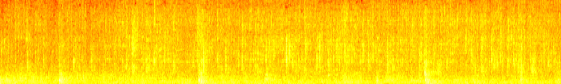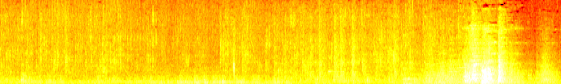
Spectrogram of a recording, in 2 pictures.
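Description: A slow-moving freight train of loaded flatcars rolling past over a steady rain-like hiss, with wheels clicking over rail joints every couple of seconds. A short, louder hiss comes near the end.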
